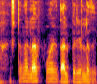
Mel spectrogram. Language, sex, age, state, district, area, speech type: Malayalam, male, 18-30, Kerala, Kozhikode, urban, spontaneous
